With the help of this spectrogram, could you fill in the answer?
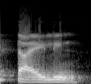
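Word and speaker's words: ptyalin: आपने क्या देखा बच्चे, इनको हिंदी इंग्लिश दोनों में सेम कहेंगे, बस इसमें ये पी साइलेंट है। इसको क्या लिखा जाता है, टाइलिन, ऐसे टाइलिन एंजाइम।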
